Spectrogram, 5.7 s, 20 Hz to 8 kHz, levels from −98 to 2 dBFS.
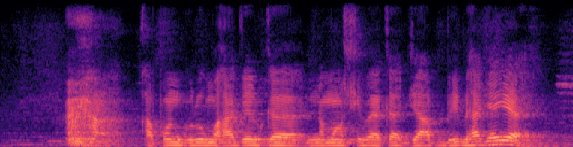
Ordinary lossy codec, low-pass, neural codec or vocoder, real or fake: none; none; none; real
